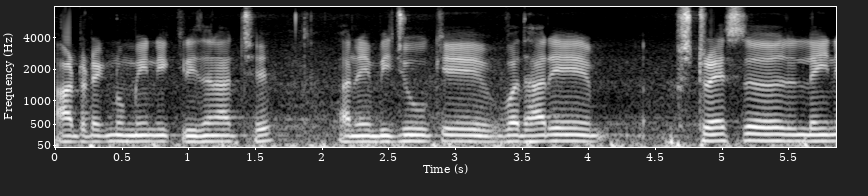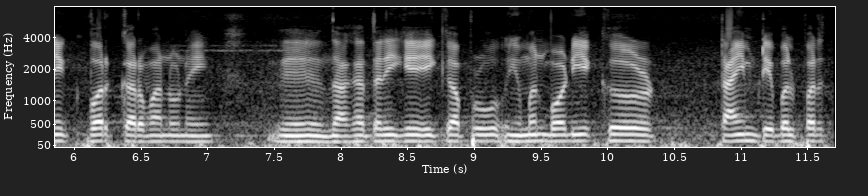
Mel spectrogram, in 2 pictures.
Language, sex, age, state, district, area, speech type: Gujarati, male, 18-30, Gujarat, Aravalli, urban, spontaneous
